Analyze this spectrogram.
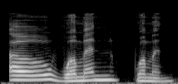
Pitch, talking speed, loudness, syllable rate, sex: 185 Hz, 100 wpm, -16 LUFS, 3.4 syllables/s, female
